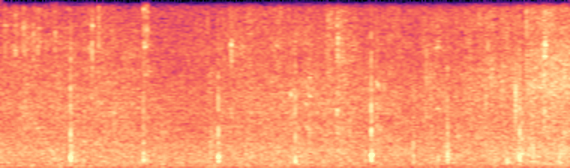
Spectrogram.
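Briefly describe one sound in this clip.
Suitcase wheels rumble and rattle over pavement.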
